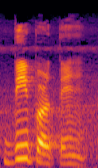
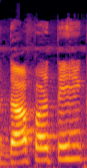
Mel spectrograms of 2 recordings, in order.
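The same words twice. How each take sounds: First: दी with a long "ee" vowel; article said "dee". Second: दा with an open "aa" vowel; article said "daa". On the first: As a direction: say the article as दी, ending in "ee". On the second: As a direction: say the article as दा, ending in "aa". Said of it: "कहीं पर दा पढ़ते हैं". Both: Shown as a demonstration.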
